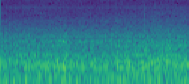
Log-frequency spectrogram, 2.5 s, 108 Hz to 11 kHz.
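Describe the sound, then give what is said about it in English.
A car driving at a steady speed of about 50 miles an hour in Iowa, 36 miles from the Nebraska border, its engine and road noise forming a continuous low rumble that stays loud throughout, with no voices. “The Soulard at the wheel. A questionable thing at best, but it hasn't gone wrong so far”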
